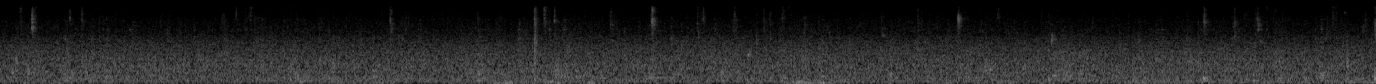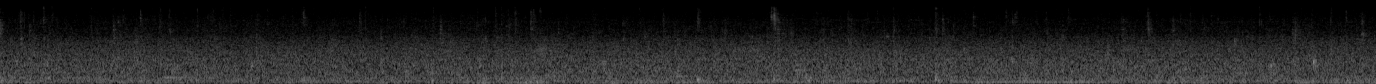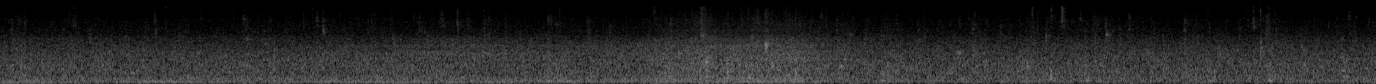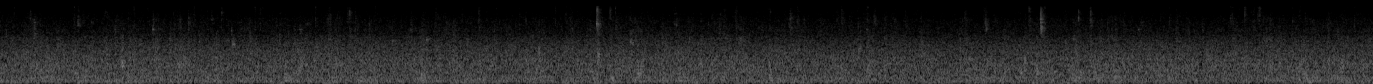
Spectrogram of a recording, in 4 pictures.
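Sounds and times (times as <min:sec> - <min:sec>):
steady rain falling: 0:00.0 - 0:55.0
raindrop ticks: 0:03.8 - 0:04.1, 0:04.8 - 0:08.2, 0:11.4 - 0:15.6, 0:16.8 - 0:46.2.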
